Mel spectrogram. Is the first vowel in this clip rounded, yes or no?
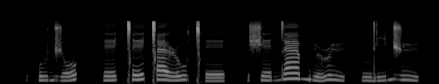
yes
